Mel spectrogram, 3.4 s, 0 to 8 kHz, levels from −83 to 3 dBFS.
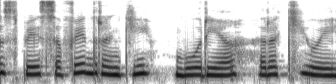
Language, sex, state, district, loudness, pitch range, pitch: Hindi, female, Jharkhand, Palamu, -11 LUFS, 220-255 Hz, 230 Hz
